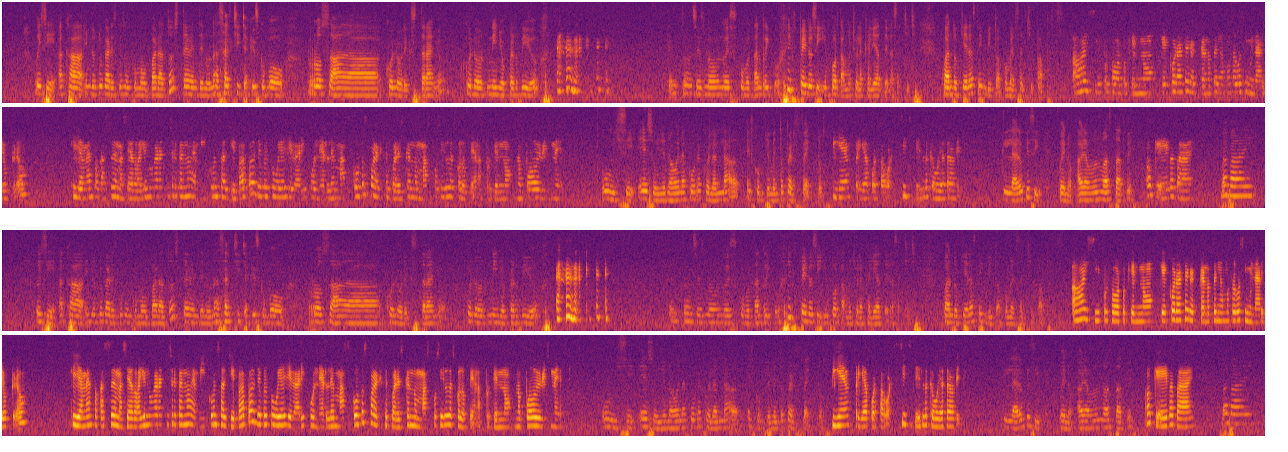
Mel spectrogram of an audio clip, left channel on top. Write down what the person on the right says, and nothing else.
<laughs>
Ay, sí, por favor, porque no, qué coraje que acá no tengamos algo similar, yo creo. que ya me antojaste demasiado. Hay un lugar aquí cercano de mí con salchipapas. Yo creo que voy a llegar y ponerle más cosas para que se parezcan lo más posible a las colombianas, porque no, no puedo vivir sin ellas.
Bien fría, por favor. Sí, sí, sí, es lo que voy a hacer ahorita.
Ok, bye bye.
